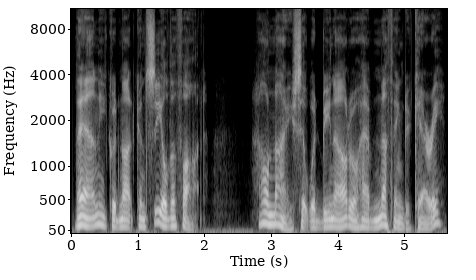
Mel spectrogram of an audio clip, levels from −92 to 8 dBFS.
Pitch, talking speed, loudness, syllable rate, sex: 105 Hz, 190 wpm, -18 LUFS, 4.5 syllables/s, male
